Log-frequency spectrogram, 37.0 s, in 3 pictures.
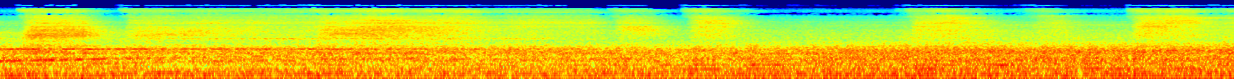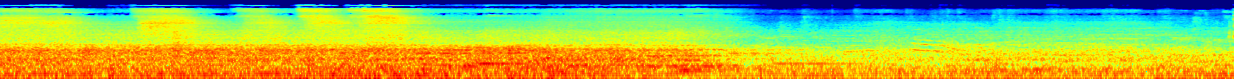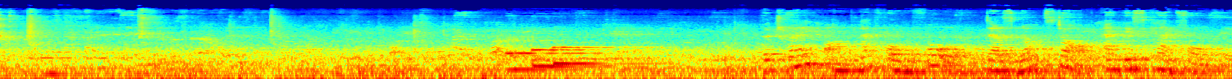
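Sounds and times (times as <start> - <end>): train wheels rumbling on rail: 0.0 - 29.6.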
